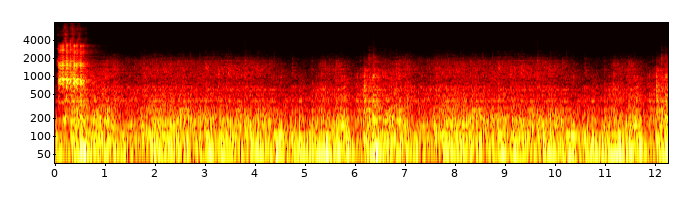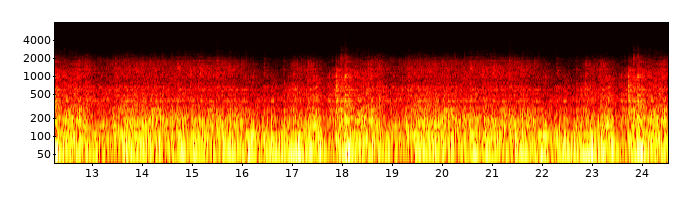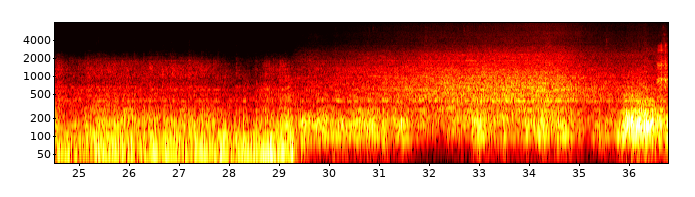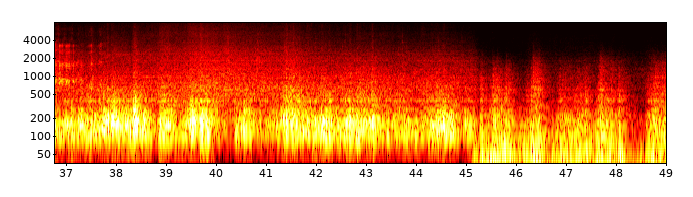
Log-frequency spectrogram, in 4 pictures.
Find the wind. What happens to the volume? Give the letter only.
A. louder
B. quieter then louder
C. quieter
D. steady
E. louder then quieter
A.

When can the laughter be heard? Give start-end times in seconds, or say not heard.
0.1-0.7, 36.5-37.8.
